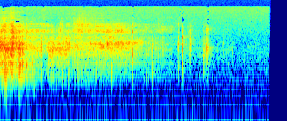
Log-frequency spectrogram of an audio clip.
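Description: A crunching, crackling sound effect that starts suddenly and fades away over about a second and a half, with scattered sharp clicks through it.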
